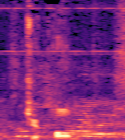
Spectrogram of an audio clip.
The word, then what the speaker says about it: Japon: Japon.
